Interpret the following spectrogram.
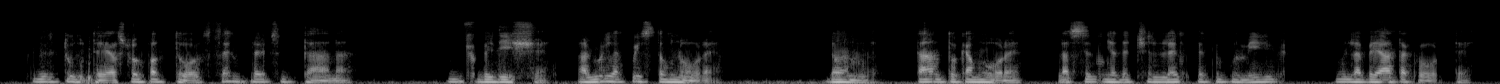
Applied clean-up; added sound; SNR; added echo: neural diffusion model UNIVERSE++.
